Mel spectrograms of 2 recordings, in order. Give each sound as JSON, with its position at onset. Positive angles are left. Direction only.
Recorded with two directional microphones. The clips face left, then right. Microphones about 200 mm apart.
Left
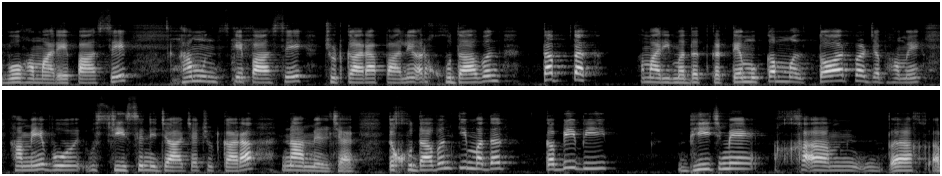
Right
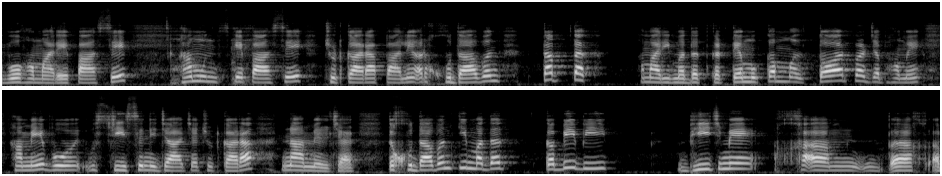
{"t": 0.0, "sound": "speech", "side_deg": -25}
